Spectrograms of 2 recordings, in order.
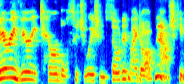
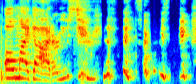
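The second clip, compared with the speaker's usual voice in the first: high, laughing and near tears; half laugh, half cry, amazed; laughing in disbelief; 6 semitones higher, 3 dB louder than usual. Retold or imitated. Woman meeting her new dog, laughing through tears. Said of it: "And I was like".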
